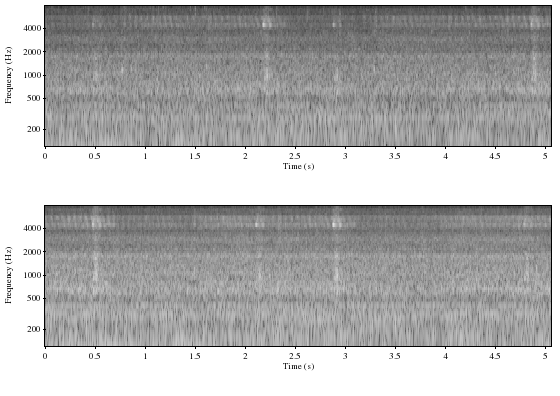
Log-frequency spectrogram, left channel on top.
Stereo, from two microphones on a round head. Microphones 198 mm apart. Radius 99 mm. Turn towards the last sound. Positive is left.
No sound to turn to.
